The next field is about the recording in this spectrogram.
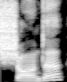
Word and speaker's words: Sandhya: I feel like we could do an entire episode just on names, but my name is pronounced Shonda, and it's spelled S-A-N-D-H-Y-A, and the last name is Jha, J-H-A.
